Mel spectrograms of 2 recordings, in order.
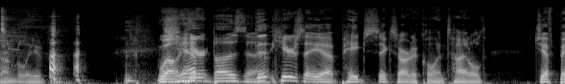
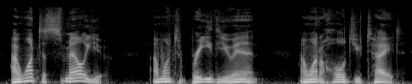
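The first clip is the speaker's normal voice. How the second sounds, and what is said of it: Sultry, seductive reading voice. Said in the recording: “in my most sultry voice”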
